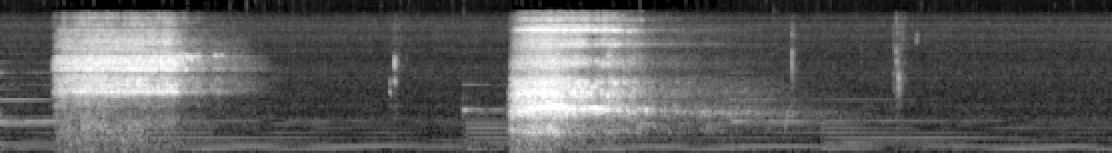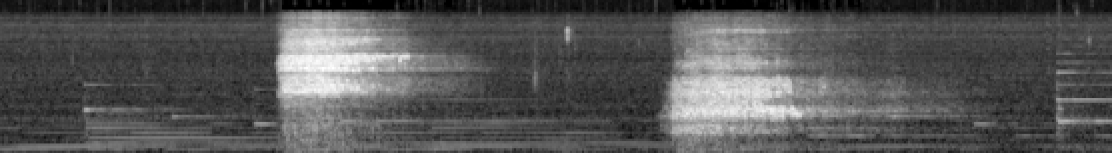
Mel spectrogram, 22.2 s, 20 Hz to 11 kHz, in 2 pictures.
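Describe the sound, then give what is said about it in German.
Deep, slow breaths, four long airy breath sounds in two pairs separated by quiet pauses, soft and alone with no talking. “Nimm nochmal 1, 2 ganz tiefe Atemzüge.”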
